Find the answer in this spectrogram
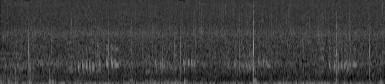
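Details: Sandhill cranes migrating back north over Alaska, calling all around but unseen in cloudy weather: distant rolling, rattling calls repeated through the clip, mixed with sharp clicks of rain and dripping water.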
